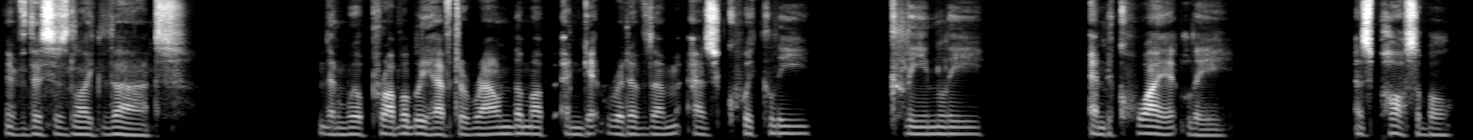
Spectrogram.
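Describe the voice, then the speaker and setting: An actor playing a stern, cautious vampire police chief in an audio drama, speaking gravely with some Spanish words mixed in. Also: male voice, mid-range voice, little pitch movement, measured pace, no echo, clean studio sound, lightly acted.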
